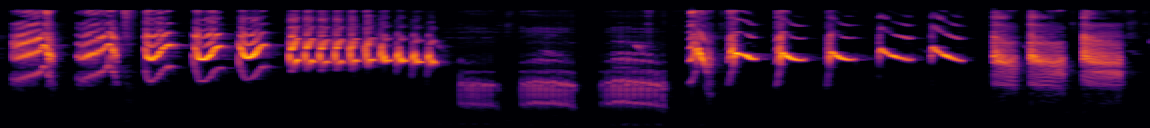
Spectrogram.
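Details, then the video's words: Asian pied starling song played as a lure to make other birds sing: quick sharp upslurred whistles, a dense chattering burst, low harsh buzzy notes, then a string of clipped rising whistles and rasping bursts. "Jalak Suren Paud, Pundung Langsung Respon Gacor Dengan Pancingan Jalak Suren Ini"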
